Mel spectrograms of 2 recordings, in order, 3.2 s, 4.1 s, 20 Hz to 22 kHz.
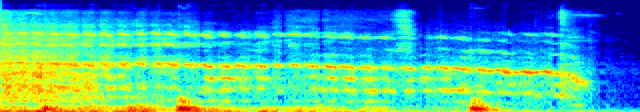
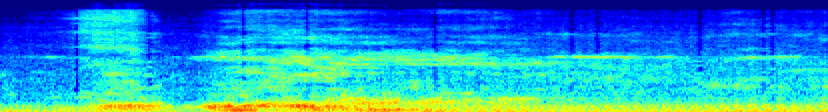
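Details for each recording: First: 283 small-block Chevy in a Ford, revived after decades sitting: cranks with only scattered uneven firing thumps that never catch; ignition timing out, distributor bushings worn, points not opening and closing properly. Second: Chevy 283 small-block V8 in a Ford, long dormant, rusted and formerly stuck, with electronic ignition and timing advanced. It fires up rough, then revs to loosen the rings and settles to a steadier rumble: normal running and revving.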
